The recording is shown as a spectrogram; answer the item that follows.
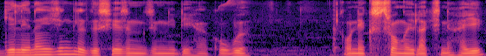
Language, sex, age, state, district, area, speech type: Bodo, male, 18-30, Assam, Baksa, rural, spontaneous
